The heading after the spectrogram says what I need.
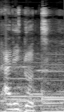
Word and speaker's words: aligot: Yeah, ça s'écrit aligot. Mais ici on dit aligot.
